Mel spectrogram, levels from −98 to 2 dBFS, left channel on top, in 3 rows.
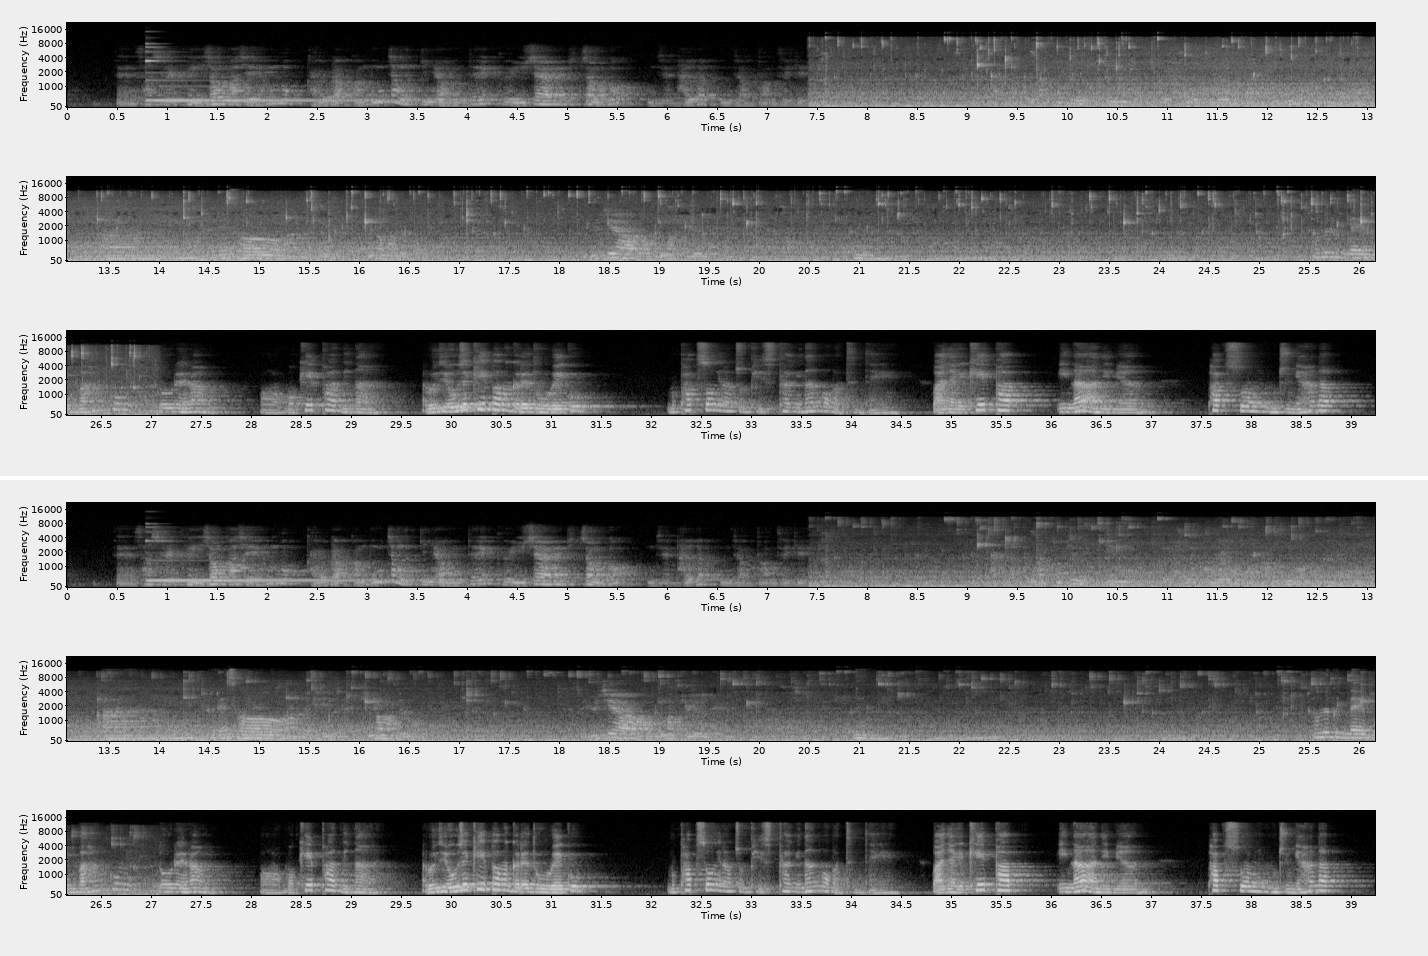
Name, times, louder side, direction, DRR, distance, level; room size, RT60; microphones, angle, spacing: voice 1, 0.5-7.5 9.2-13.0 14.9-17.3 18.0-20.7, right 1 dB, 85° right, -1 dB, 2.2 m, -36 dB
Mallet percussion, 0.8-4.1, right 1 dB, 25° left, 0.8 m, -37 dB
sound 1, 7.4-27.1, left 2 dB, 65° left, 1.4 m, -33 dB
voice 2, 13.4-15.4 20.9-21.3 21.7-22.7 24.0-24.4 25.5-27.7 28.1-29.3 29.7-31.3 32.2-34.5 34.8-35.7 36.1-37.0 37.6-38.8, right 2 dB, 45° right, 6 dB, 1.7 m, -28 dB
21.0 x 8.2 x 4.3 m, 1.0 s
head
